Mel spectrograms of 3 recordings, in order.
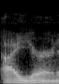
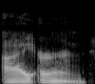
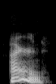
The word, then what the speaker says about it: iron: No, it's not I yearn. It's I earn. So I would go AIERN. Maybe a dash. AI dash ERN. Iron. But well, it's not I yearn. But it's just a syllable thing.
